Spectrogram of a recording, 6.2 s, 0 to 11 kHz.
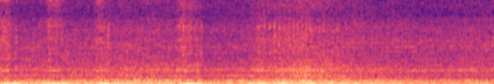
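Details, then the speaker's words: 1982 Ford Granada, choke slow to open, now at low idle; low, steady rumble with no knocks, misses or hunting; runs good, though the choke seems not to work and a fuel filter fitting leaks. "Choke sure is taking its sweet time. Alright, I need to give this a couple minutes. Alright, so we're at low idle now."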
